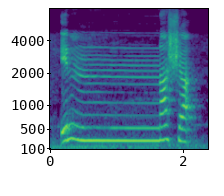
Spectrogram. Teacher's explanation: Jangan lupa mendengungnya. Kita hitungi 4 ketukan. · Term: idgham bi gunnah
